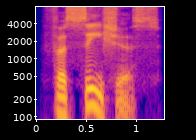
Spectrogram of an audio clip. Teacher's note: Facetious has 3 syllables, and the stress is on that second syllable.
